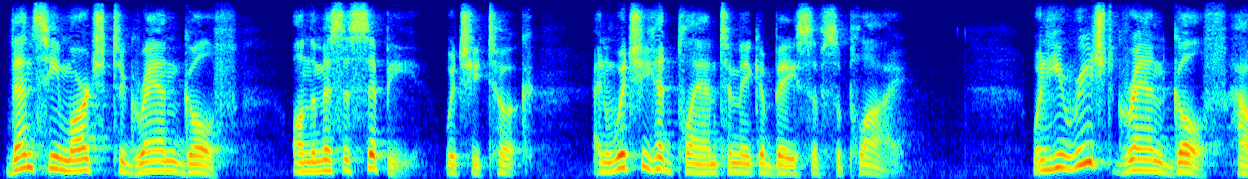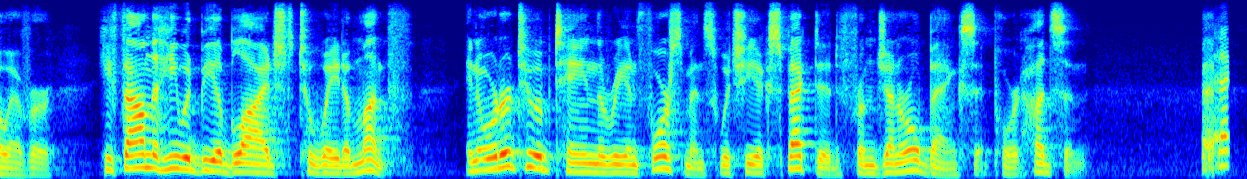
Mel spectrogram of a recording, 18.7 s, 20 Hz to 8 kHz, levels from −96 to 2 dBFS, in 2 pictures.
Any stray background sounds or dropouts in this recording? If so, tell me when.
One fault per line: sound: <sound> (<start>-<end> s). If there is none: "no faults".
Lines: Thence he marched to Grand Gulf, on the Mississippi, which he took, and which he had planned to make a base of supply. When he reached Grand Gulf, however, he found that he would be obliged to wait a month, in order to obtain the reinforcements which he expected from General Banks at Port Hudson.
sound: laugh (18.4-18.6 s)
